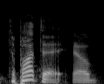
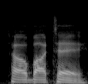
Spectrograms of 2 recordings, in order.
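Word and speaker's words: Taubaté: to pronounce it it's it's t a u b a t e but there an accente on the E toate Tate yeah okay I think that was close a city in Brazil let's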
